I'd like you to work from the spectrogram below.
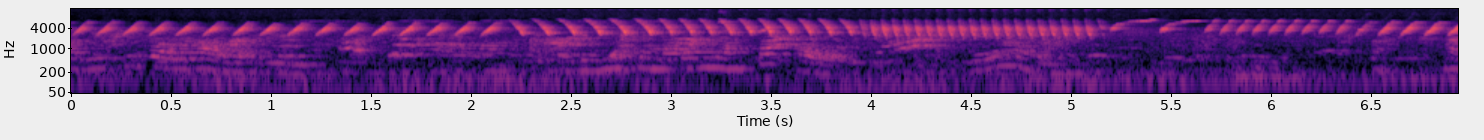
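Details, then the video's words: A pet Milo canary that does not cling to the cage bars sings a long run of high, rapid rolling trills that shift in pitch and speed, with a man's voice talking quietly underneath. "KENARI SAKTI ANTI NGRUJI"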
